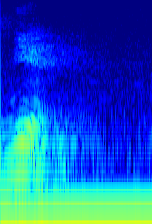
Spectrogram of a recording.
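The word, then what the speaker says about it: 面: Pronunciation is mian, face or facial.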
